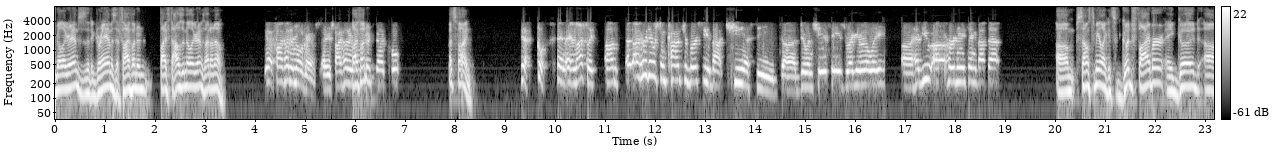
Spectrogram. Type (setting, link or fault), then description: link, phone line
